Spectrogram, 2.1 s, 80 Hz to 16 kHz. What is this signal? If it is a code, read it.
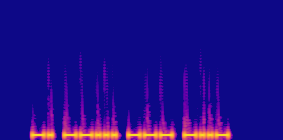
Morse code, heard as a keyed tone, about 42 wpm, 700 Hz. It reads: N7OX
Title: USA Call Signs - 4 Characters - 4x Character Spacing - 40wpm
